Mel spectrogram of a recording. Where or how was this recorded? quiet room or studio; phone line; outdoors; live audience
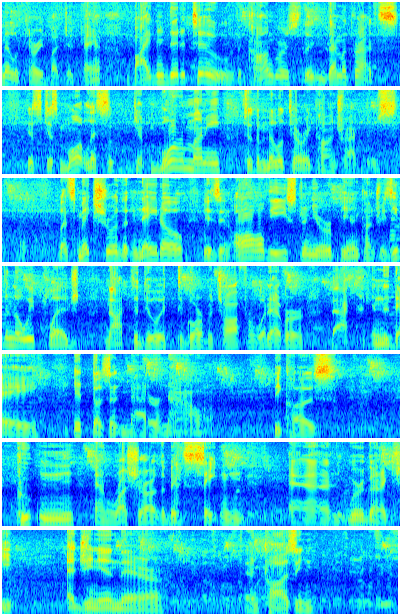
outdoors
